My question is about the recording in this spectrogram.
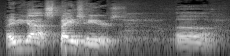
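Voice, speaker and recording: For a prank phone call, a man puts on a folksy, rambling redneck character with a hesitant drawl. His medium-pitched, slightly bright voice is very animated at a moderate pace, and it's recorded from far off in a noisy, echoey room.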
